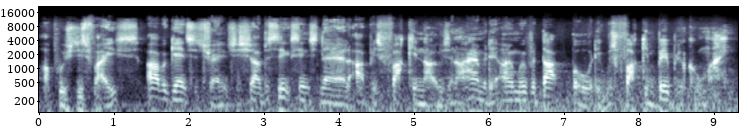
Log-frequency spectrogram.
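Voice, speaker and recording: Unhinged mob boss, low gravelly voice, lurching from bluster to whispers, over a noisy soundtrack. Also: male voice, normal speed, hardly any pauses. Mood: menacing. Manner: rambling, swings from loud jovial bluster to menacing whispers. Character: volatile London gangster, bakery-distillery boss, middle-aged man.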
